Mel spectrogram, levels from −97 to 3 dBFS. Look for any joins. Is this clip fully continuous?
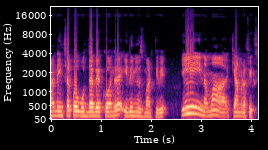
no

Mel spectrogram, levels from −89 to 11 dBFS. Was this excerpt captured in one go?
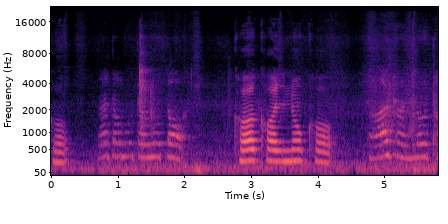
yes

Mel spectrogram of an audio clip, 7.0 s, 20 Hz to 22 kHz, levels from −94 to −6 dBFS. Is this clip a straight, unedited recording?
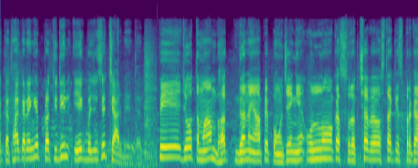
no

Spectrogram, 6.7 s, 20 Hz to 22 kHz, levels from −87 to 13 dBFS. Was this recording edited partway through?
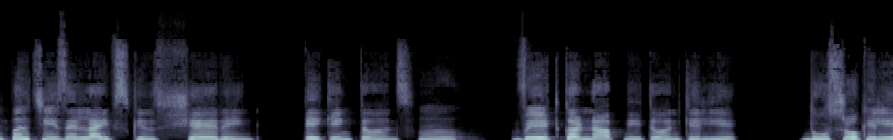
no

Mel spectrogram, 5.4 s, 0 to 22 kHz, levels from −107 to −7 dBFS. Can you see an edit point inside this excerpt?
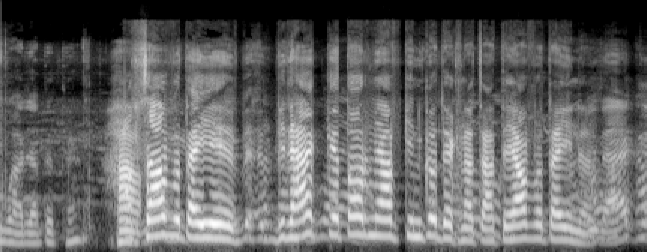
yes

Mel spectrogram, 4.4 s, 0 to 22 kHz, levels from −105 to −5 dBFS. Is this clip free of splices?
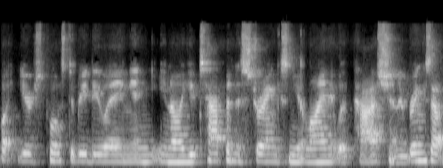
yes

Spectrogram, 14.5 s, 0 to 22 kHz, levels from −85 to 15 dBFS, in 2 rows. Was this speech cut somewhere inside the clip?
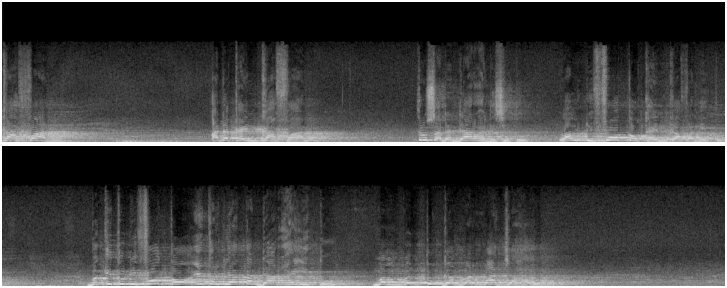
yes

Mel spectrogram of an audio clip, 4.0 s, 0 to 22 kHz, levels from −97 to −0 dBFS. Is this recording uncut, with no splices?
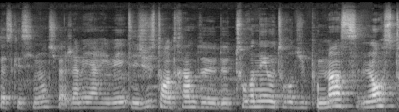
no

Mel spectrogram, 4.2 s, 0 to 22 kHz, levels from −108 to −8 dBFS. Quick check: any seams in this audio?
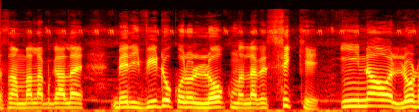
no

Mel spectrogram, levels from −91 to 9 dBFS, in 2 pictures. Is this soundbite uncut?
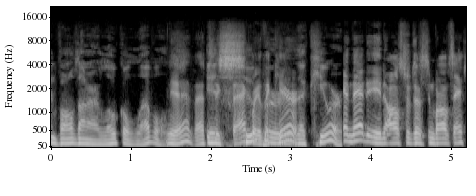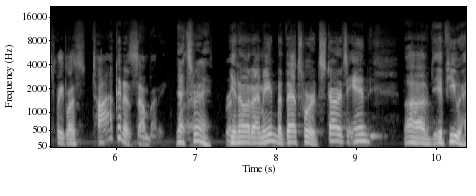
no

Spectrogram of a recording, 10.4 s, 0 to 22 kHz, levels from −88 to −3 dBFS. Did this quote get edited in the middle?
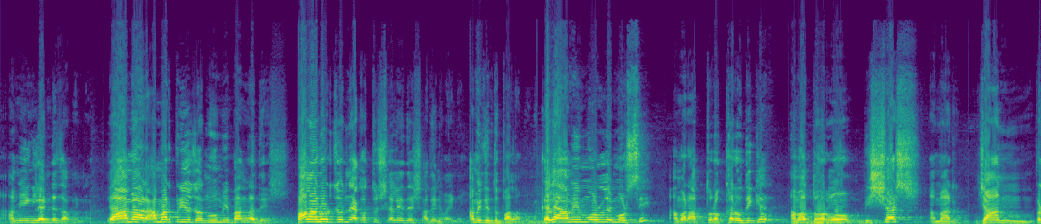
no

